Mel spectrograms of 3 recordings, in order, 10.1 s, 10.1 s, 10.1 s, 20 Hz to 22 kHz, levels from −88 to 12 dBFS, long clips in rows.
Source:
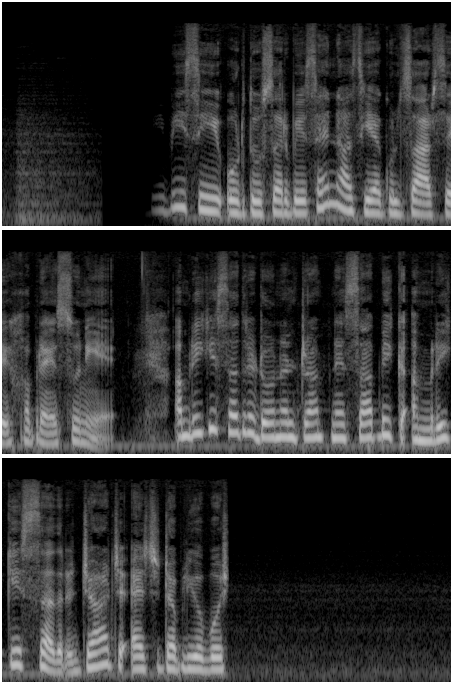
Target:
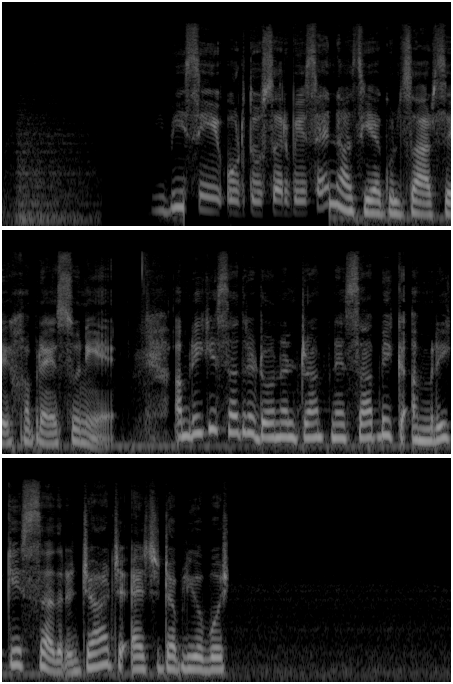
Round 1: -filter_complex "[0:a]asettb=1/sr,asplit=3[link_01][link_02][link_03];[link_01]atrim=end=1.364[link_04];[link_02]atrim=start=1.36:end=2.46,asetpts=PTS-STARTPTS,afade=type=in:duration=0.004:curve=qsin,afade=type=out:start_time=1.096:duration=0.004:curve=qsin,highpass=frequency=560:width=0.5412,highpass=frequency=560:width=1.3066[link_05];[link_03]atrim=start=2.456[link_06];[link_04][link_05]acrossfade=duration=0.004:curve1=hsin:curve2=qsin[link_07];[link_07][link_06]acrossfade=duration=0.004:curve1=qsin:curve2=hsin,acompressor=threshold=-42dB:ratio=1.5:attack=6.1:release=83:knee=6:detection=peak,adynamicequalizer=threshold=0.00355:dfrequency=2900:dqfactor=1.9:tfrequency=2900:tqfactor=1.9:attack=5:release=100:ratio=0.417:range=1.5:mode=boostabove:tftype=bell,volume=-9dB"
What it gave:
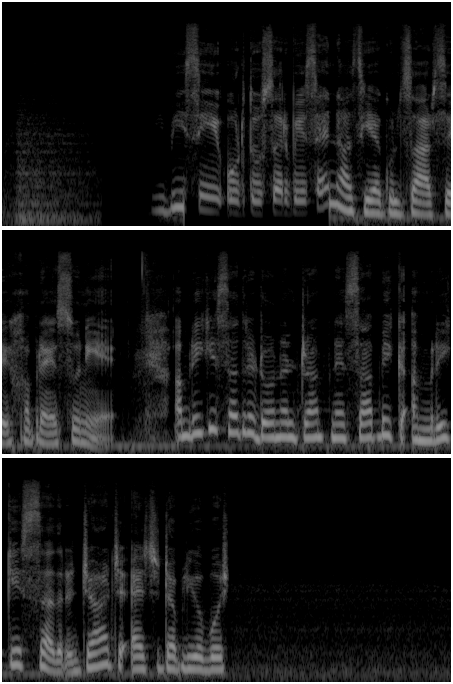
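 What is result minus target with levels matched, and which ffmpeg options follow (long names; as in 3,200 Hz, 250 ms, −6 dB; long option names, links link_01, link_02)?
downward compressor: peak gain reduction +2.5 dB
-filter_complex "[0:a]asettb=1/sr,asplit=3[link_01][link_02][link_03];[link_01]atrim=end=1.364[link_04];[link_02]atrim=start=1.36:end=2.46,asetpts=PTS-STARTPTS,afade=type=in:duration=0.004:curve=qsin,afade=type=out:start_time=1.096:duration=0.004:curve=qsin,highpass=frequency=560:width=0.5412,highpass=frequency=560:width=1.3066[link_05];[link_03]atrim=start=2.456[link_06];[link_04][link_05]acrossfade=duration=0.004:curve1=hsin:curve2=qsin[link_07];[link_07][link_06]acrossfade=duration=0.004:curve1=qsin:curve2=hsin,acompressor=threshold=-34dB:ratio=1.5:attack=6.1:release=83:knee=6:detection=peak,adynamicequalizer=threshold=0.00355:dfrequency=2900:dqfactor=1.9:tfrequency=2900:tqfactor=1.9:attack=5:release=100:ratio=0.417:range=1.5:mode=boostabove:tftype=bell,volume=-9dB"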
